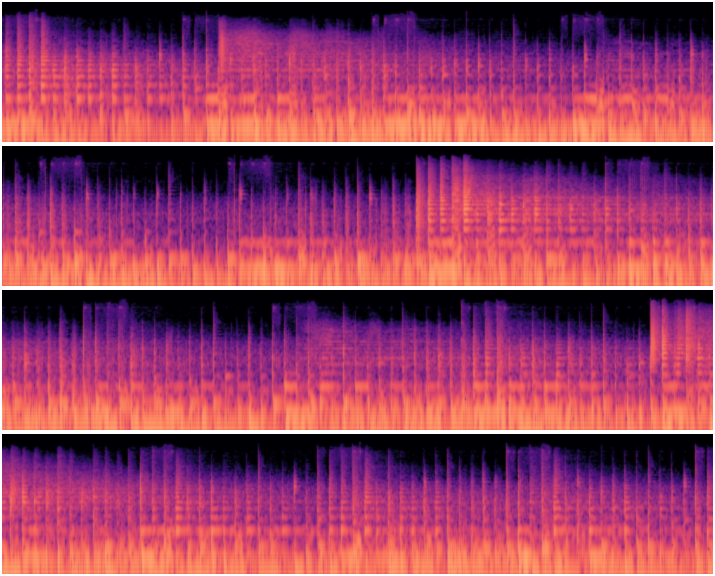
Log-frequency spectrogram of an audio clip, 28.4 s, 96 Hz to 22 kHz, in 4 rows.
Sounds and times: bass 0:00.0 - 0:28.4

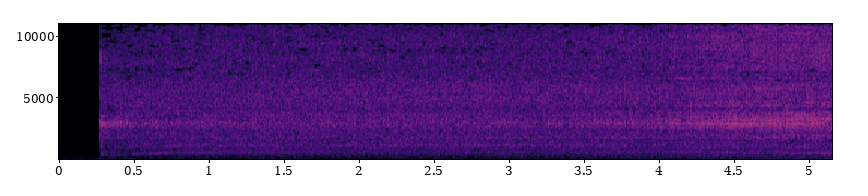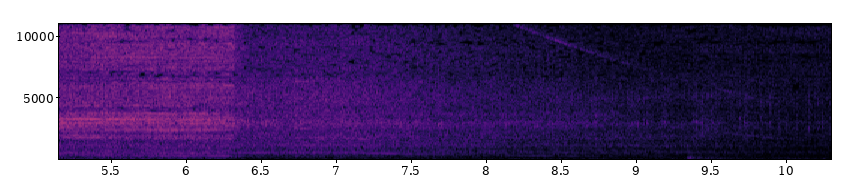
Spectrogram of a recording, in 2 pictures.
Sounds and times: Angle Grinder 0:00.3 - 0:10.3

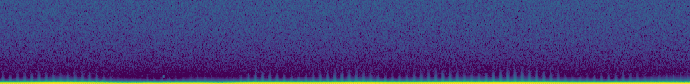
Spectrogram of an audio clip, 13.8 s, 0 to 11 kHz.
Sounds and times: Phase drone sound in the key of D 0:00.0 - 0:13.8

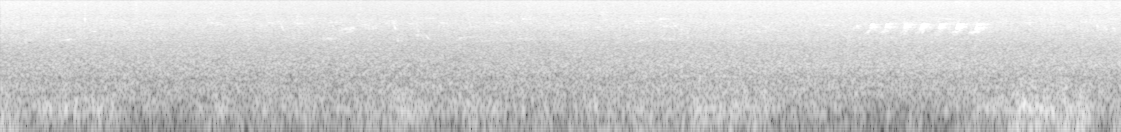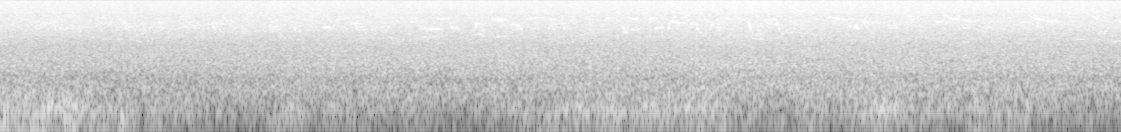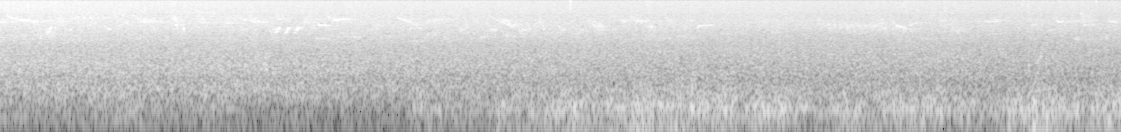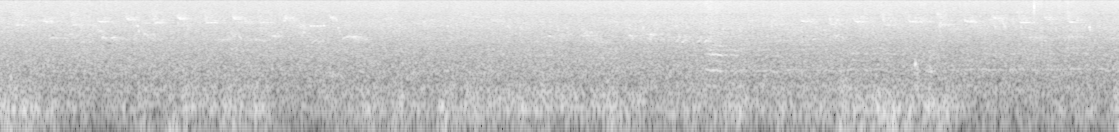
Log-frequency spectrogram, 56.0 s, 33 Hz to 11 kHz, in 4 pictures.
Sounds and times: windy 0:32.5 - 0:56.0

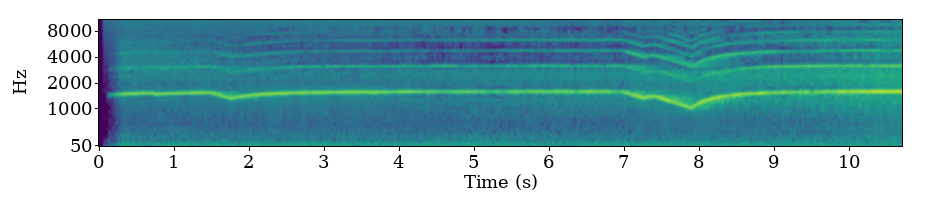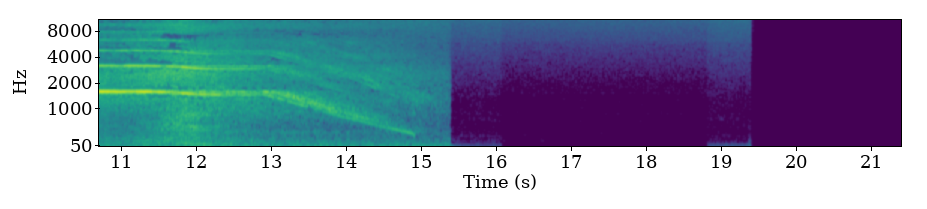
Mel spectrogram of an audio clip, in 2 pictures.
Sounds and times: ambulance siren passing from left to right 0:06.6 - 0:15.2

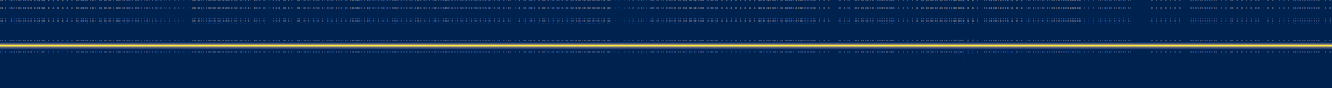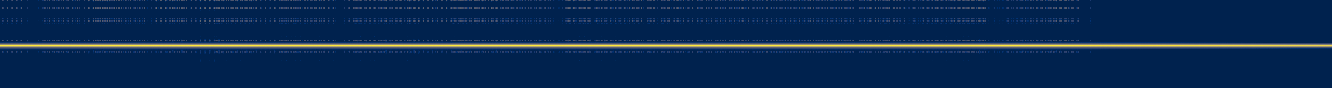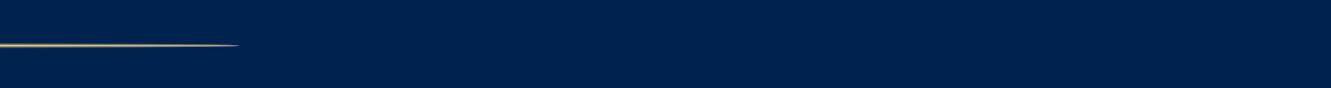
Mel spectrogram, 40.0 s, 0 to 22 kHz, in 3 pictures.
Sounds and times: Ear Ringing Sound 0:22.6 - 0:29.0

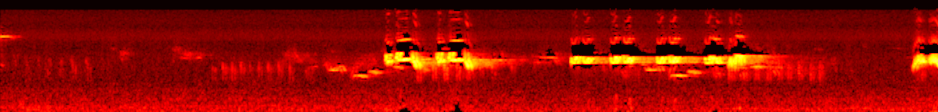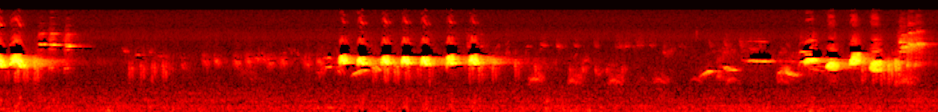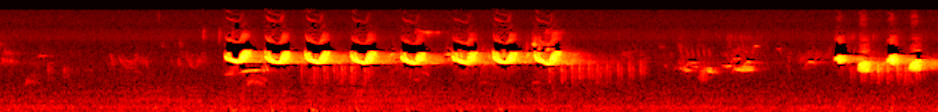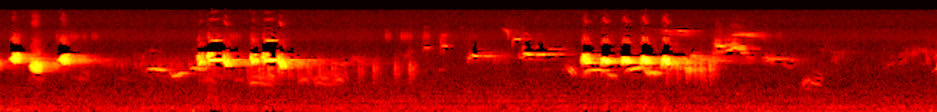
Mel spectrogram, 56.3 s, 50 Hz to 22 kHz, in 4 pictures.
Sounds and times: song thrush 0:00.0 - 0:56.2

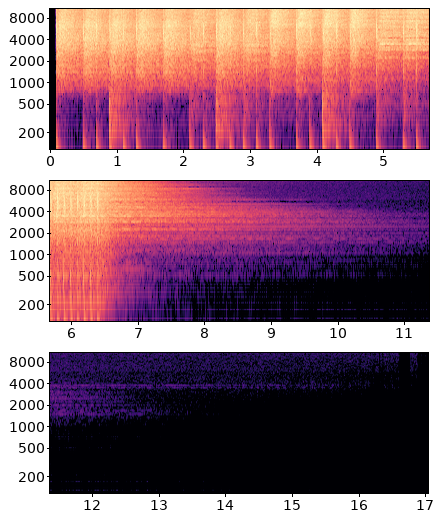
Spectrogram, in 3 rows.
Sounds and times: snare 0:00.1 - 0:04.8
symbal 0:00.1 - 0:11.0

